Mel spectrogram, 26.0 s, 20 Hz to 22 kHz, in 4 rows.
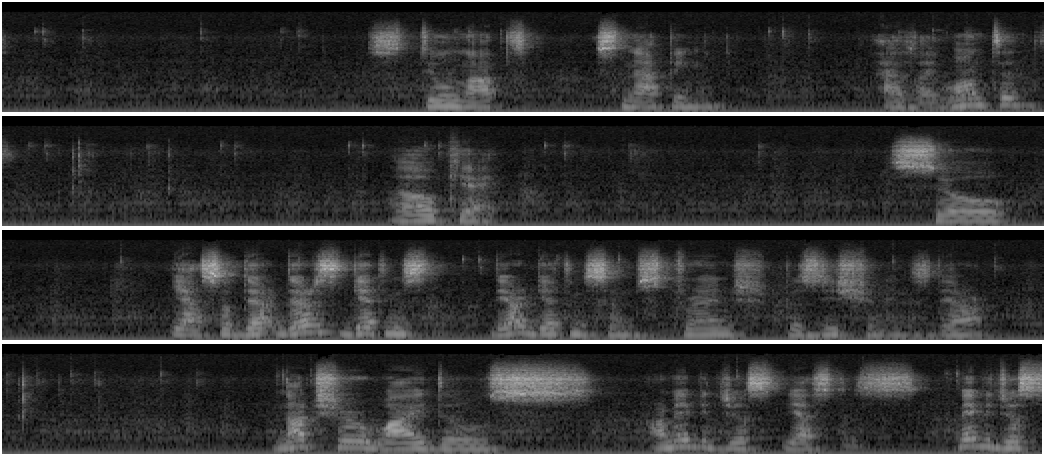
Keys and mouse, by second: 0.6-1.4 middle drag, 1.8 click, 2.9 g, 3.2 middle click, 4.4 g, 5.1 middle click, 5.9 middle click, 7.0 shift+g, 7.1 shift+middle click, 8.0 click, 8.4 g, 9.3 click, 9.6 g, 10.5 middle click, 12.4-13.9 middle drag, 14.7 middle click, 15.4 g, 16.5 click, 16.8 g, 17.2-18.8 middle drag, 19.3 middle click, 19.8 shift+middle drag, 20.3 shift+middle click, 20.9-21.4 middle drag, 21.6-24.3 middle drag, 24.5-25.1 middle drag, 25.5 click, 25.9 middle click.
